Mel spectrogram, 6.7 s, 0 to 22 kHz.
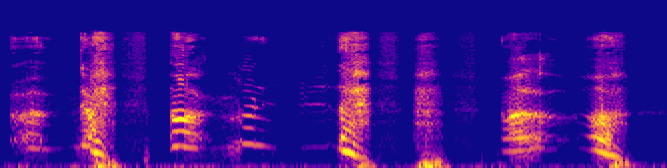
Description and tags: Human groan female 01
sound of a woman groaning
female, groan, woman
